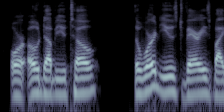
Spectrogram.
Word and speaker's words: auto: Car is coche or auto, pronounced koh-che or ow-to.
